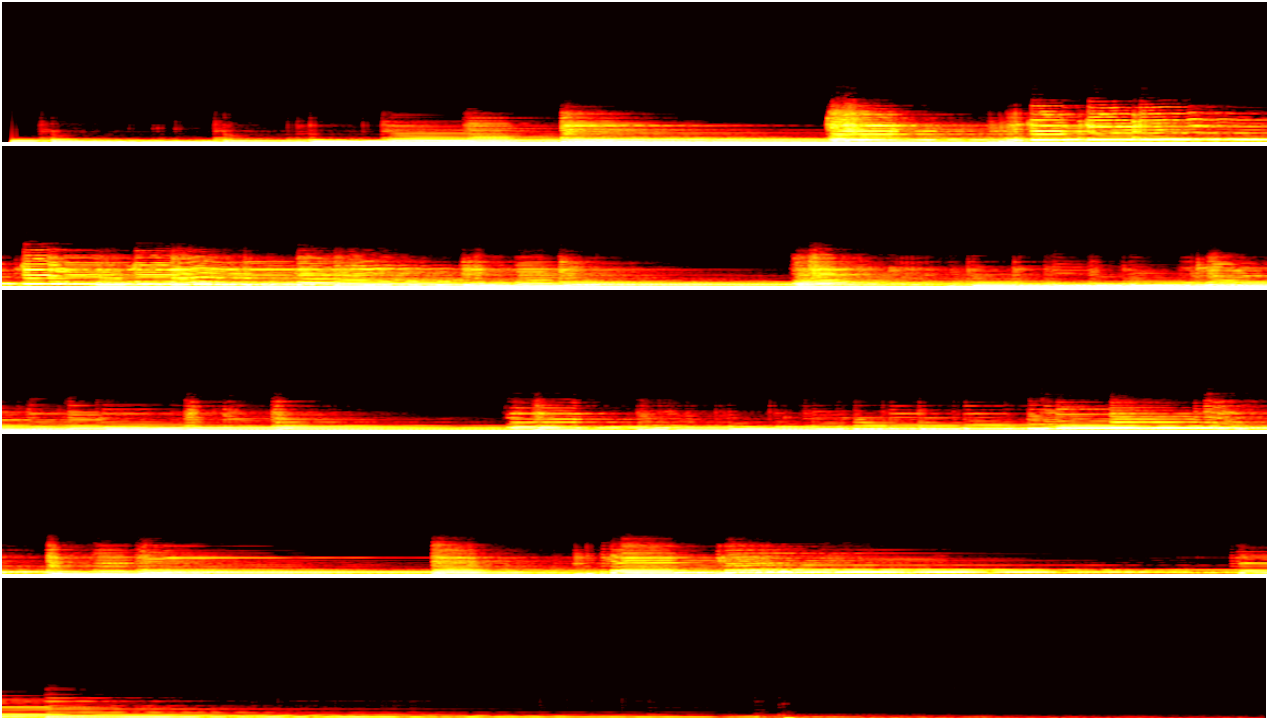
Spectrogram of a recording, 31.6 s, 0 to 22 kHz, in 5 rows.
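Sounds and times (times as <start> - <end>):
blues guitar breakup with tube drive: 0.1 - 30.4.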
